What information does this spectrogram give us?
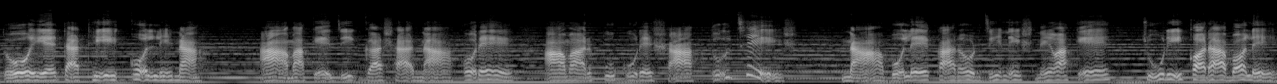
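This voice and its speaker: Lady doing an old village grandma for a cartoon, scolding, kinda low voice, loud music under it. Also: slow. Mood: scolding, accusing. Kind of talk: cartoon story dialogue.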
